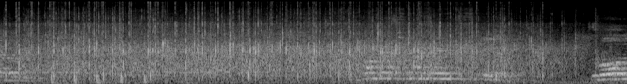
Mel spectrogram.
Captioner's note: applause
